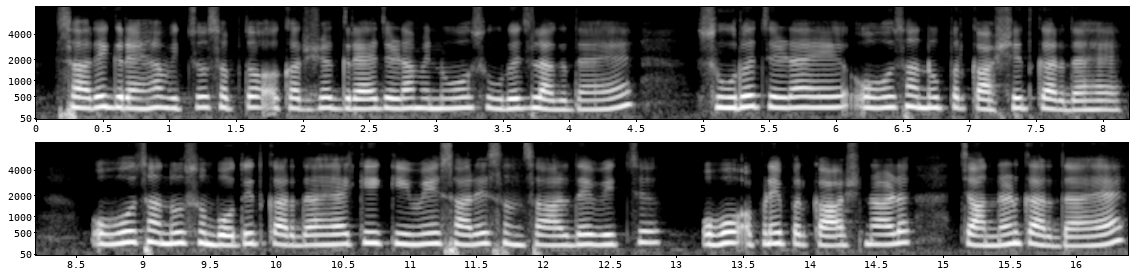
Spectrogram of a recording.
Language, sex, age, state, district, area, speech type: Punjabi, female, 18-30, Punjab, Rupnagar, urban, spontaneous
